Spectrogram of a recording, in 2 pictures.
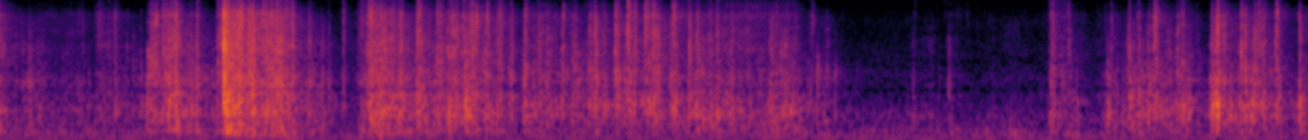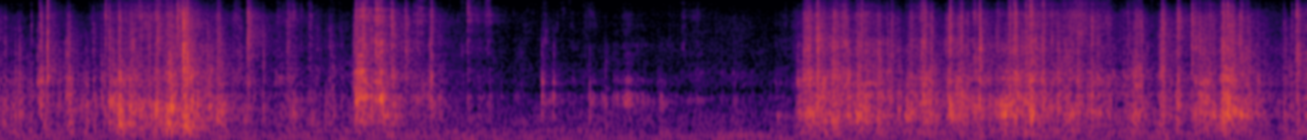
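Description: Zip-top plastic bag crinkling and rustling as raw fish fillets are pulled out of it, in three stretches of rustle with small clicks and quiet gaps between.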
